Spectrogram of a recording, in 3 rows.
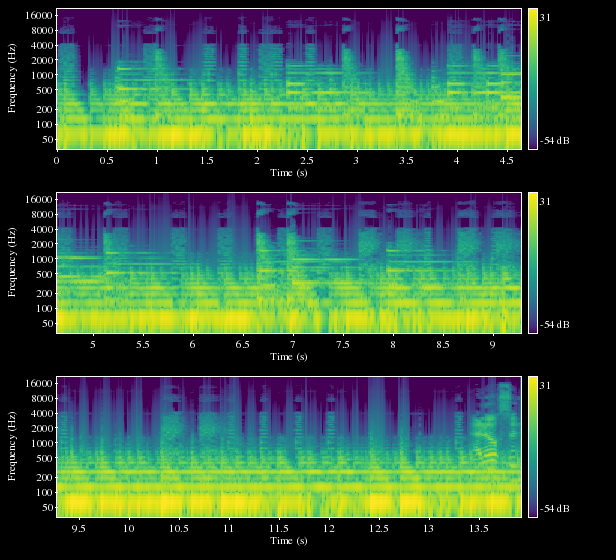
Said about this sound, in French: C'est pas la bande son, euh, c'est pas la, bande originale, hein, c'est le son du jeu lui-même. Et il s'agit du jeu 1000 amps. Euh, Puzzle Game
